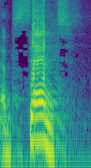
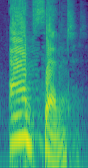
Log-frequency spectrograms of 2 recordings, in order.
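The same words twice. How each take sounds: First: The stress is on the second syllable. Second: The stress is on the first syllable. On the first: It is used as a verb. "there's a schwa in the beginning to say ab" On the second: It is used as an adjective. "or an adjective, then it is absent"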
